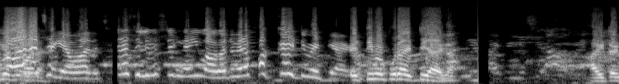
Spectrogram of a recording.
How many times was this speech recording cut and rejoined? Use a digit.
2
